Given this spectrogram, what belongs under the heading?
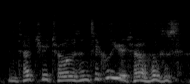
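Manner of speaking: ordinary talk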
